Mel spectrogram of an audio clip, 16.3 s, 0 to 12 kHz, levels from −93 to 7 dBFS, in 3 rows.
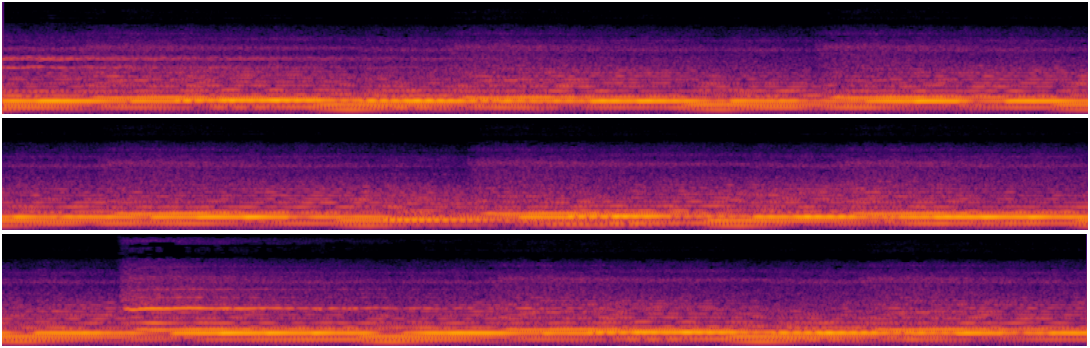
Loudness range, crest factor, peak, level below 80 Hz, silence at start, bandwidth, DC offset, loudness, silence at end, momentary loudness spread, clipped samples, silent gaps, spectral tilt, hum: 2 LU; 12 dB; -10 dBFS; -66 dBFS; 0 s; 5 kHz; under 0.1%; -22 LUFS; 0 s; 5 LU; under 0.1%; none; -10 dB/octave; none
